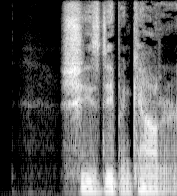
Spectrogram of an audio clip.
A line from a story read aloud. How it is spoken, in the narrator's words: he informed Giordino quietly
